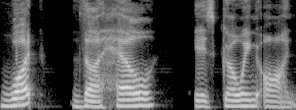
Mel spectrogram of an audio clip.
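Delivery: voice dropped way down. Voicing a character in a tabletop scene, in a much deeper voice. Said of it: "This is a much deeper voice".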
